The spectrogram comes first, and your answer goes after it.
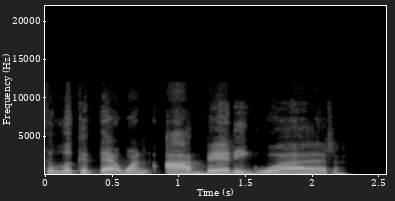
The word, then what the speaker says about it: averiguar: Averiguar. Averiguar. There we have to pronounce that G-U-A, and those U-A combinations and A-E combinations, and they're kind of tough ones.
